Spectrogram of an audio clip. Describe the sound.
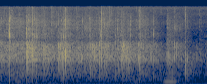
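An audience claps steadily for about two seconds, a dense patter of many hands at moderate loudness, with faint voices mixed in beneath it.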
